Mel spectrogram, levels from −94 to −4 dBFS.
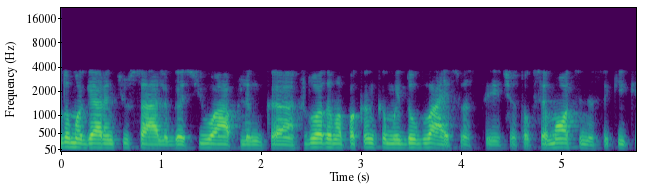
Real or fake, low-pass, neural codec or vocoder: real; 3.6 kHz; none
